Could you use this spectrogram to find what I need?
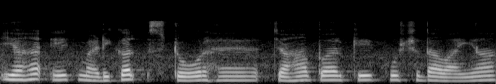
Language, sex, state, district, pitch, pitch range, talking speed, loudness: Hindi, female, Bihar, Purnia, 200 Hz, 185-210 Hz, 135 wpm, -20 LUFS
